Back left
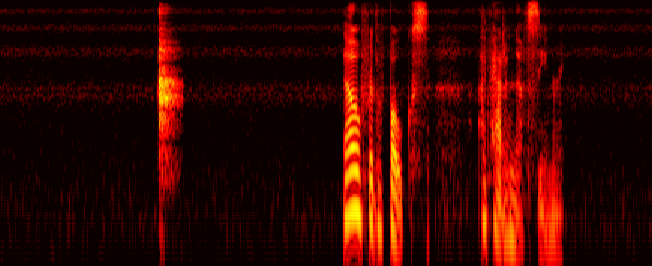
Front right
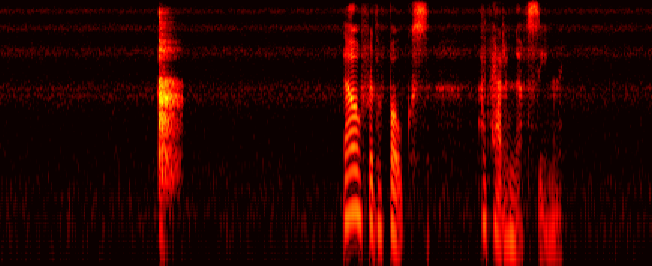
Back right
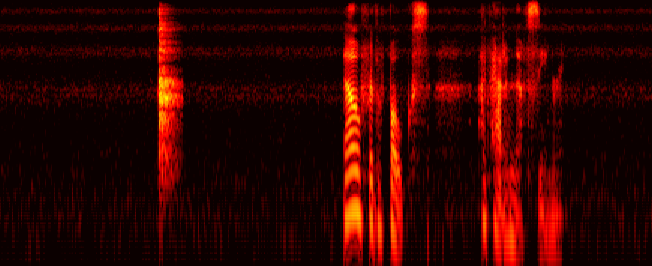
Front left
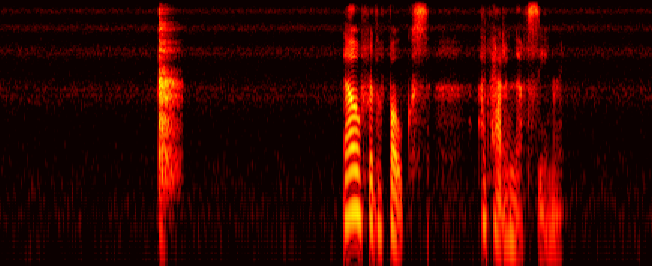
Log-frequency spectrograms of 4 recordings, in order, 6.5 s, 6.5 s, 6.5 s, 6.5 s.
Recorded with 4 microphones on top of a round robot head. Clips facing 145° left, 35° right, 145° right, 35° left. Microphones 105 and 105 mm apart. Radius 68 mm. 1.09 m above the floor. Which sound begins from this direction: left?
A woman speaking, at 3.4 s.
